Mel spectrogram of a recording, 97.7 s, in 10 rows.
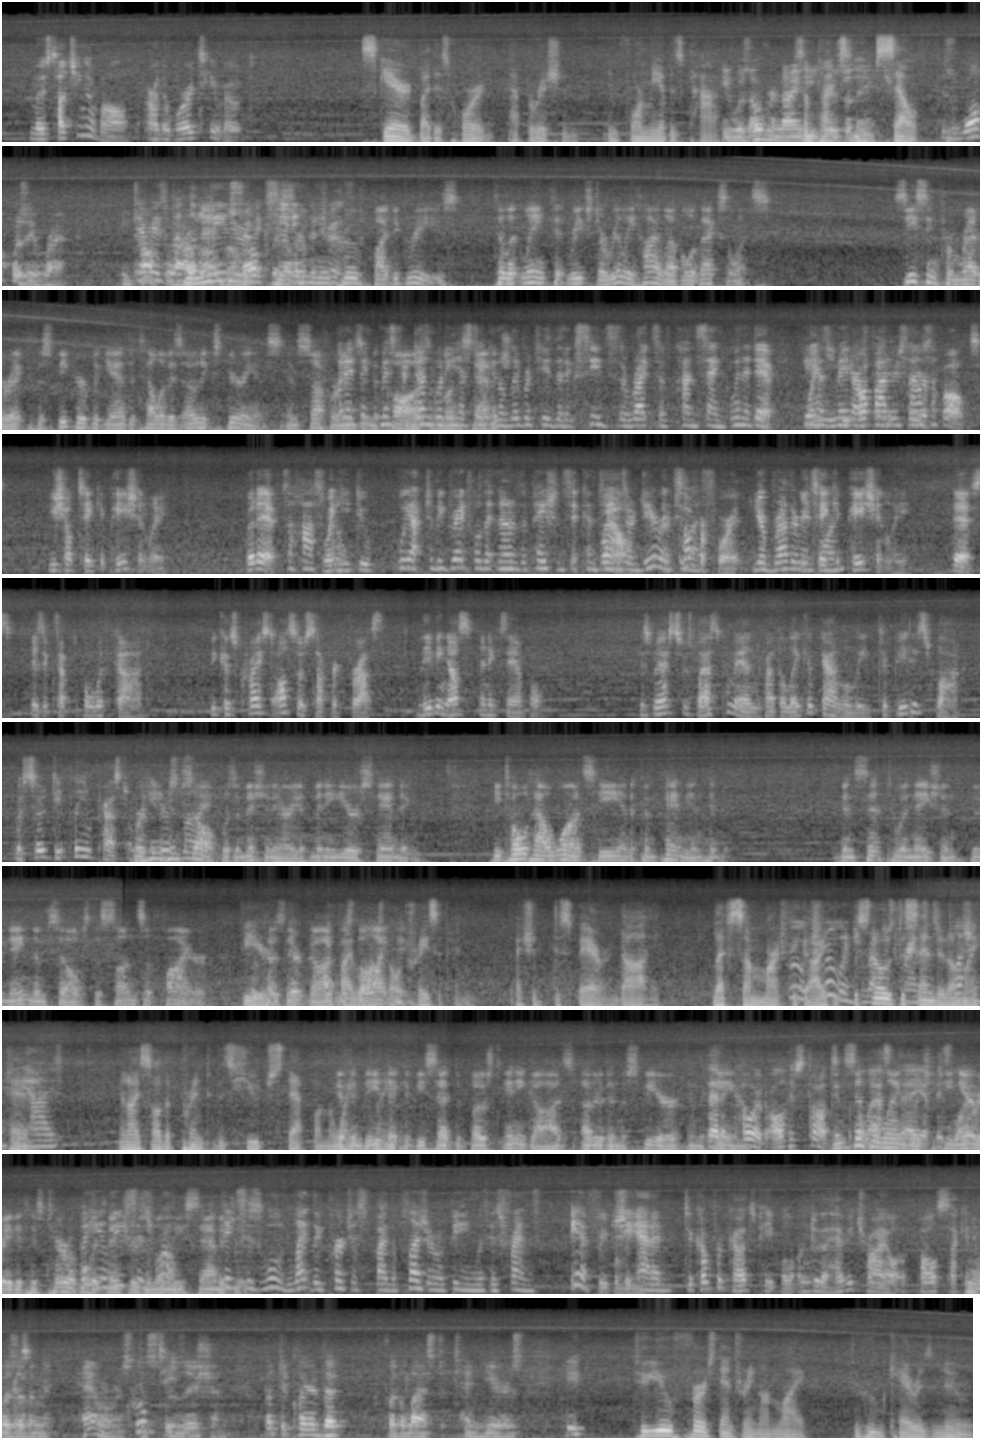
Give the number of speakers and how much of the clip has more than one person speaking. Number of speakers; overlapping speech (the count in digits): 5, about 27%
